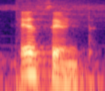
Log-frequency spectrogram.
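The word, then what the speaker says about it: ascent: और एग्जांपल देखिए एसेंट, एसेंट, देखिए इसमें भी एस और सी एक साथ है तो सी को प्रोनाउंस नहीं करेंगे, इसलिए उच्चारण होगा एसेंट, एसेंट।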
